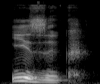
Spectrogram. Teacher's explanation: Here the first letter Ya is unstressed, so it's pronounced like E.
